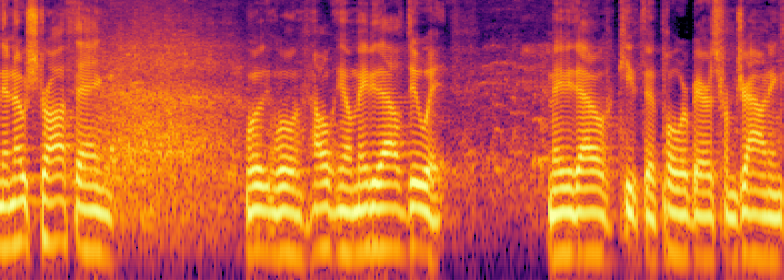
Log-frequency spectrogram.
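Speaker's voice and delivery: ordinary talk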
